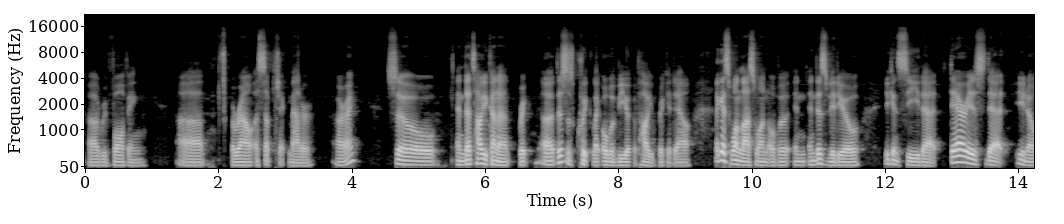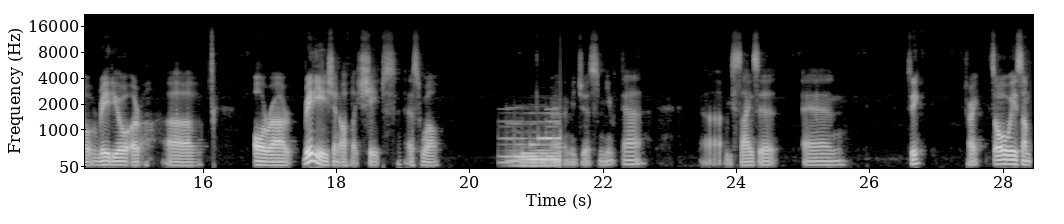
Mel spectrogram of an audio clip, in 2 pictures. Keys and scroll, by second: 24.1 super+0.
